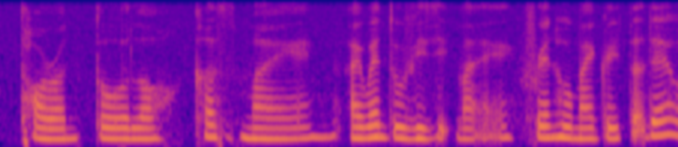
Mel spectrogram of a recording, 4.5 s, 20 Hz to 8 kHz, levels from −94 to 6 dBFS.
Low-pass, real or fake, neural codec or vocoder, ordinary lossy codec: 7.2 kHz; real; none; none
